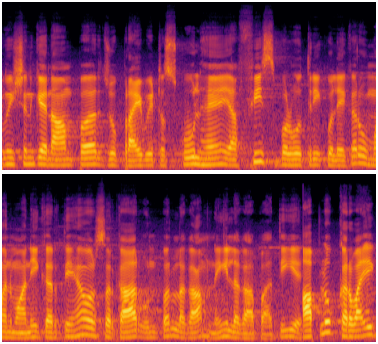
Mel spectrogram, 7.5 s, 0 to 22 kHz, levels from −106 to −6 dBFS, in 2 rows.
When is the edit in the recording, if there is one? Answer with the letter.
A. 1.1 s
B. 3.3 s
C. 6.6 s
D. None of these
C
